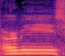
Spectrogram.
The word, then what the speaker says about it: Arby's: They chose the name Arby's. Phonetic pronunciation of the letters RB, short for Raphael Brothers.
